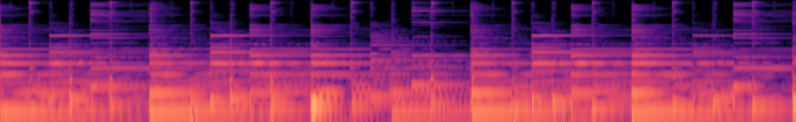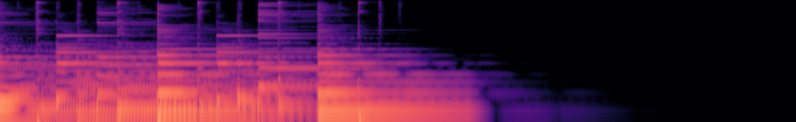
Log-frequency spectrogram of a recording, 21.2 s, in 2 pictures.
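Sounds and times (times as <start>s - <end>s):
ukulele without melody: 0.0s - 16.6s.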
